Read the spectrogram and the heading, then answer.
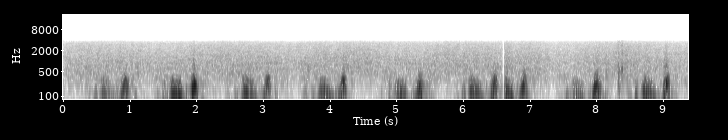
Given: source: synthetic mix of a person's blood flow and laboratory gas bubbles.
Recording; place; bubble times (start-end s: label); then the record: Doppler ultrasound of blood flow; precordium
8.30-8.40 s: bubbles
From the record:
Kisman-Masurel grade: 111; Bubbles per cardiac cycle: 1 to 2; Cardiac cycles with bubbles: 1 to 10%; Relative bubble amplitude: barely perceptible (0.100 to 0.250); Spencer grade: 1 (occasional bubble signal discernible with the cardiac motion signal, with majority of cardiac periods free of bubbles); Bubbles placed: only in the low amplitude regions of the cardiac cycle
